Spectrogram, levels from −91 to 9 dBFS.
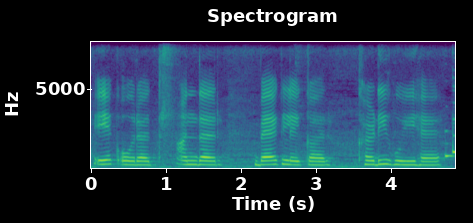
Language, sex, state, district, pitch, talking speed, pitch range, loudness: Hindi, female, Haryana, Charkhi Dadri, 235 Hz, 100 wpm, 225-250 Hz, -15 LUFS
